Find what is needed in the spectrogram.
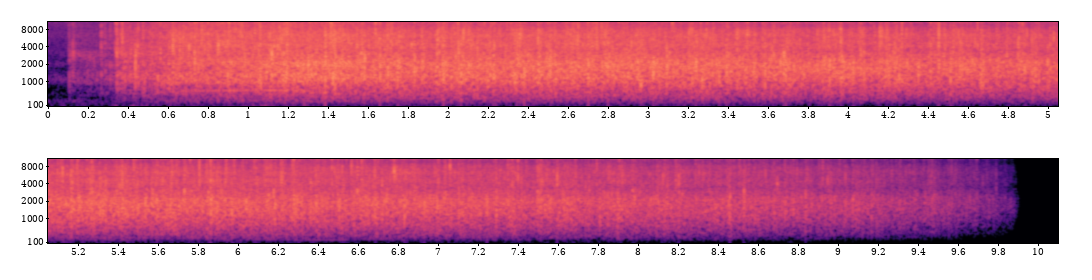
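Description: Audience applauding, swelling up within the first second, holding, then slowly tapering off and fading out near the end.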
